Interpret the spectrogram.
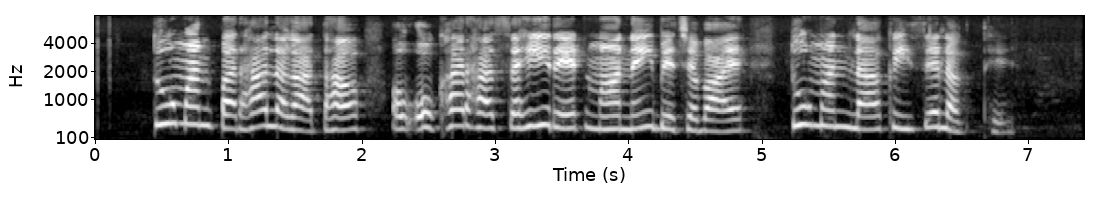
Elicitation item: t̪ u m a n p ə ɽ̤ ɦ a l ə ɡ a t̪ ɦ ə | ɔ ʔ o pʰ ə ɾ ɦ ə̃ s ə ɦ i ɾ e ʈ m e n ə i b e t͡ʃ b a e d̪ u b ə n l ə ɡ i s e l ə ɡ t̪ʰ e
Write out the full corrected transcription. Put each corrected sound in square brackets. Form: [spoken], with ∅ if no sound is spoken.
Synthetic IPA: t̪ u m [ə] n p ə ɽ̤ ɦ a l ə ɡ a t̪ ɦ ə | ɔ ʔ o [kʰ] ə ɾ ɦ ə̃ s ə ɦ i ɾ e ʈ m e n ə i b e t͡ʃ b a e [t̪] u [m] ə n l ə [k] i s e l ə ɡ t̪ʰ e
